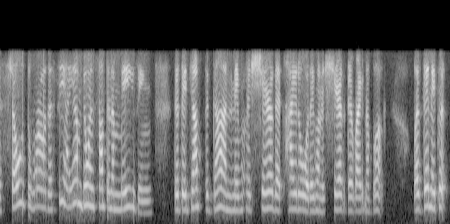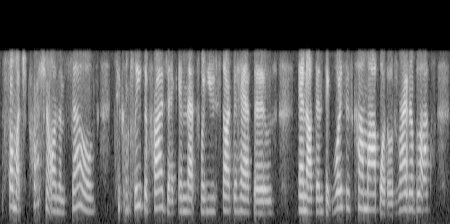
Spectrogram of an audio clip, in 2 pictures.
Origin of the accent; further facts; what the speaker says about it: Maryland, United States; I am from Maryland, home of the Ravens.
